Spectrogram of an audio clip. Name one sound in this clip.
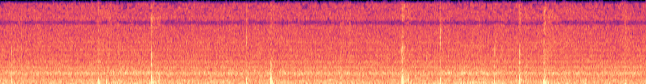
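Footsteps tap on stone at an uneven pace.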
